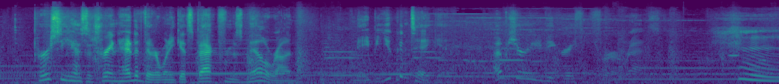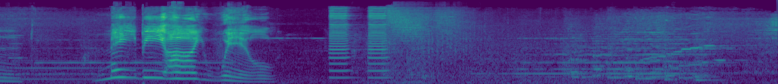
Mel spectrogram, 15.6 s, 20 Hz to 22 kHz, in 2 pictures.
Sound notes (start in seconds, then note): 11.0 philip honks horn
